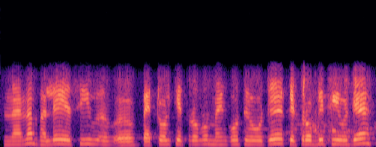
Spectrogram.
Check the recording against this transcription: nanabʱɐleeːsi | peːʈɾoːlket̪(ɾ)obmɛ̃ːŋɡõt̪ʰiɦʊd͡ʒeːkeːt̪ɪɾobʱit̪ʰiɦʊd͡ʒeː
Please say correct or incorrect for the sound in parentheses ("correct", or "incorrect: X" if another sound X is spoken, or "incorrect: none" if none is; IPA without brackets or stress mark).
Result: correct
